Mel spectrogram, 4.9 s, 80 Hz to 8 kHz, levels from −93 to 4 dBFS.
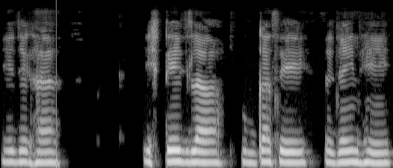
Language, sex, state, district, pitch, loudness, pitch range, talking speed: Chhattisgarhi, female, Chhattisgarh, Jashpur, 185 Hz, -17 LUFS, 180-190 Hz, 95 wpm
